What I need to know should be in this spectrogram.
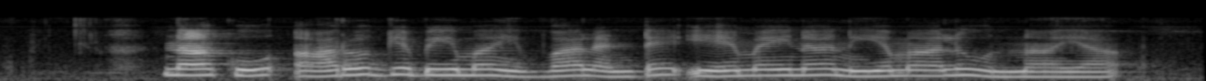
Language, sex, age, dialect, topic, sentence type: Telugu, female, 18-24, Utterandhra, banking, question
